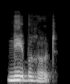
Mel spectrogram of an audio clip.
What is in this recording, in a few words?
"neighbourhood", Indian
